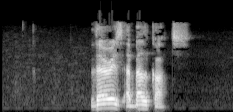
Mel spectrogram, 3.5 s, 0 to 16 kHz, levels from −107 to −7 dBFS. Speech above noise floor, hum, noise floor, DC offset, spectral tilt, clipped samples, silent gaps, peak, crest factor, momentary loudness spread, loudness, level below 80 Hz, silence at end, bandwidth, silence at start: 60 dB; none; -75 dBFS; under 0.1%; -3.5 dB/octave; under 0.1%; none; 0 dBFS; 18 dB; 16 LU; -15 LUFS; -66 dBFS; 0.7 s; 7.8 kHz; 1.35 s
